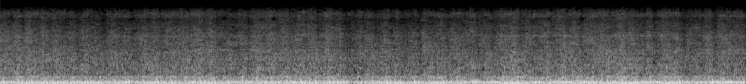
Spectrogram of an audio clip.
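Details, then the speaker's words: OBS truck finally running after fixes, straight headers, fire-up in the morning: loud, deep, steady burble holding an even idle without stumbling or dying. Idling normally, as it's supposed to. "well no she is finally running fine and idling huh supposed to"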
